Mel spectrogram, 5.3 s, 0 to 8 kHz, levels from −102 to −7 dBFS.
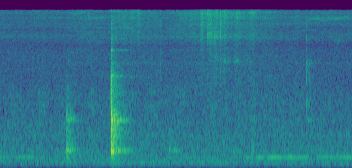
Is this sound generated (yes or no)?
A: no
